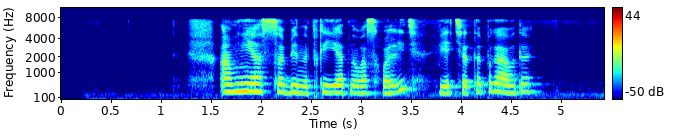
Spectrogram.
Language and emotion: Russian, positive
